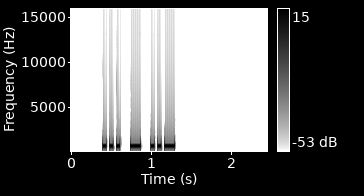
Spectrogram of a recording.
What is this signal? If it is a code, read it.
Morse code, heard as a keyed tone, about 28 wpm, 700 Hz. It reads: STU
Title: Three Challenging Letter-Number Combinations 28wpm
